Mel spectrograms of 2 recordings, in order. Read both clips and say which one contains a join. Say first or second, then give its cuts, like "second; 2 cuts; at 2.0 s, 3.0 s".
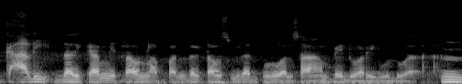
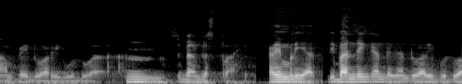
second; 2 cuts; at 2.5 s, 3.2 s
